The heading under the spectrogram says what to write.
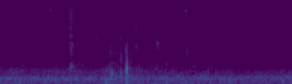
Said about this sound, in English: Having myself a sip of a same old Concord, grape, Welch's, whatever.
